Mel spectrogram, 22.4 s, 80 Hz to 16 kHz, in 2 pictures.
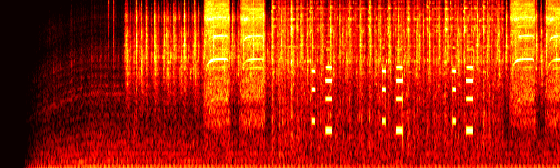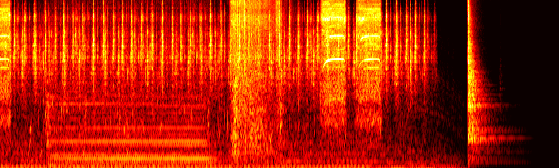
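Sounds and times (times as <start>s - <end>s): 
mechanical random number generator grinding and jamming: 0.5s - 20.6s
short high beeps: 6.2s - 6.7s, 7.6s - 8.1s
sustained whine: 9.1s - 20.6s.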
